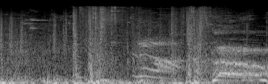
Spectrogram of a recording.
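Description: A grenade launcher fires with a loud thump.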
